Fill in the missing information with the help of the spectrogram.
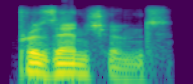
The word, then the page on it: presentient: British English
